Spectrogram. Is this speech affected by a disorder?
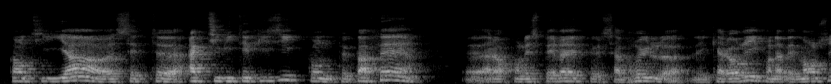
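No.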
